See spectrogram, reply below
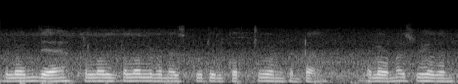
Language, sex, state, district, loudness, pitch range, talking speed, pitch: Telugu, male, Andhra Pradesh, Chittoor, -16 LUFS, 145-160 Hz, 145 wpm, 155 Hz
